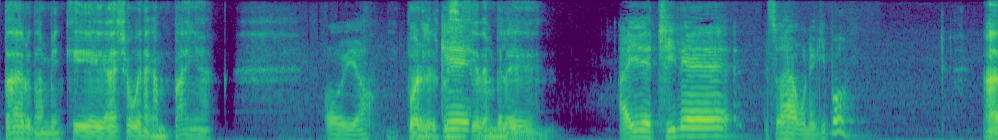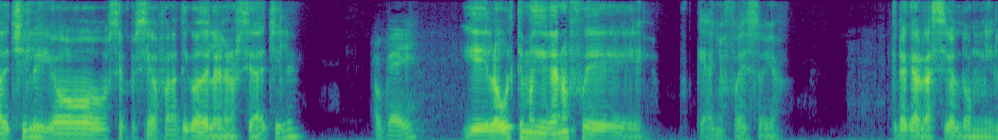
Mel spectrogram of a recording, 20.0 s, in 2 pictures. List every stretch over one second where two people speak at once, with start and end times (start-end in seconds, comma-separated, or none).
4.2-5.4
